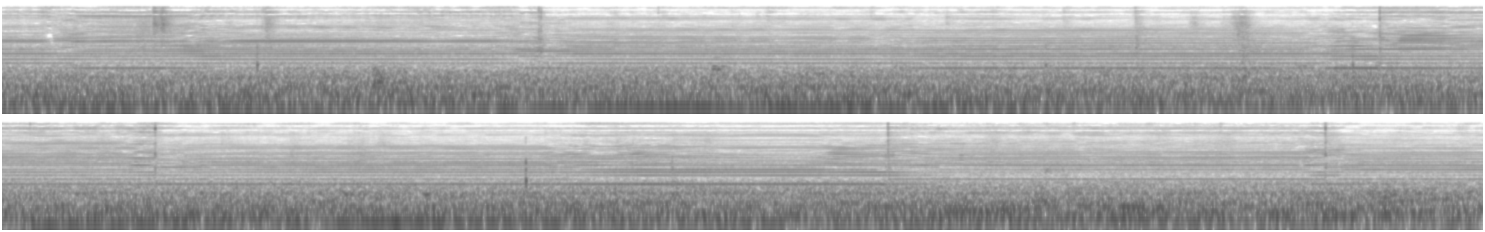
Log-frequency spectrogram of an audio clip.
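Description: Electric hair clippers running with a steady buzz while cutting a fade.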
